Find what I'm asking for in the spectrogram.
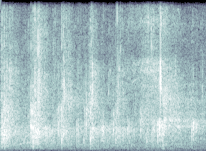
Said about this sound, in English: Yeah, some clapping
